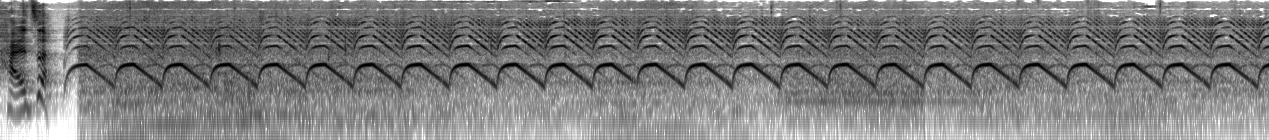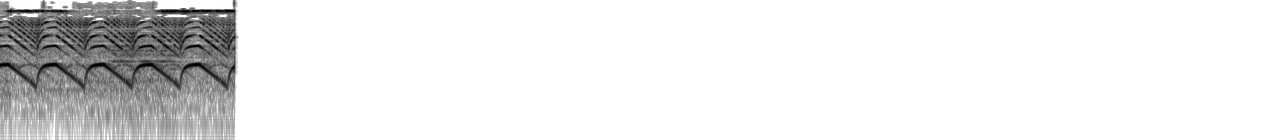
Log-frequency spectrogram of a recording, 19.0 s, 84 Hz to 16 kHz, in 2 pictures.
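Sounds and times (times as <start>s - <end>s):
police car siren wailing: 0.5s - 11.3s
low vehicle rumble: 0.6s - 10.6s.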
